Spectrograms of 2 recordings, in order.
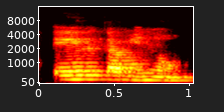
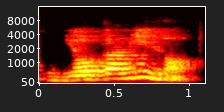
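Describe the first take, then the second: First: Caminó stressed on the final NÓ; acento agudo. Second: Camino stressed on MI; acento grave. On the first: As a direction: hit the last syllable of caminó. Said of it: "tiempo pasado". (él caminó, golpe en NÓ) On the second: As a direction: hit the middle syllable of camino. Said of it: "Tiempo presente". (yo camino, acento en MI) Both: Shown as a demonstration.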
